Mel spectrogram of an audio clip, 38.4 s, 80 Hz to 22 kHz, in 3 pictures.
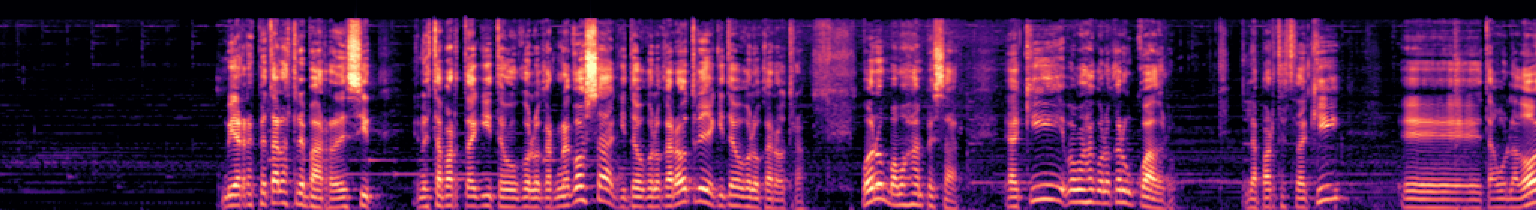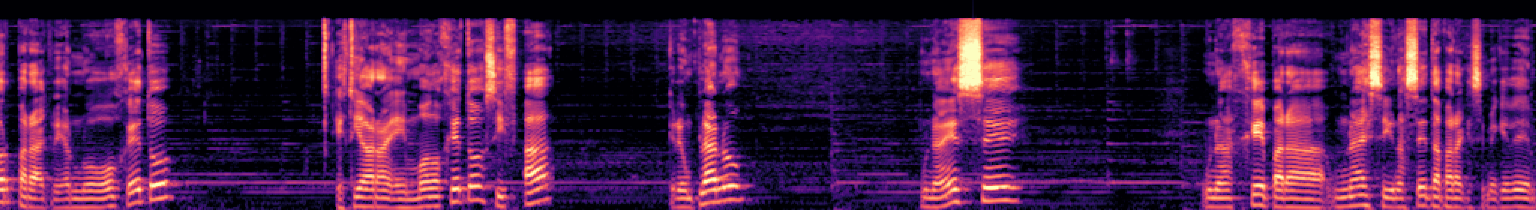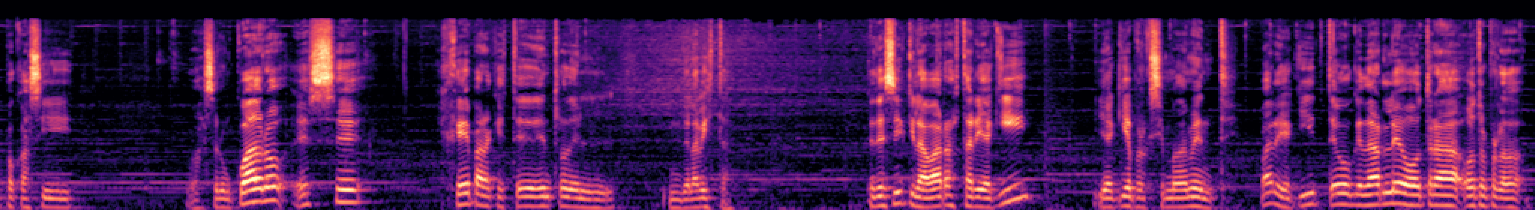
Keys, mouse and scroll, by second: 10.3 click, 12.1 Tab, 17.1 shift+a, 20.6 s, 24.1 s, 28.5 s, 30.0 g.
